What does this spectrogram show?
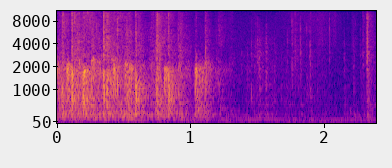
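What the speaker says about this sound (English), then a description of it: "I would ask you to join me in a round of applause in welcoming the CEO and founder of Saxbys" Audience applause welcoming the founder and CEO of Saxbys at a bank meet-and-greet, a dense wash of clapping for about a second that quickly thins and fades to near quiet.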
